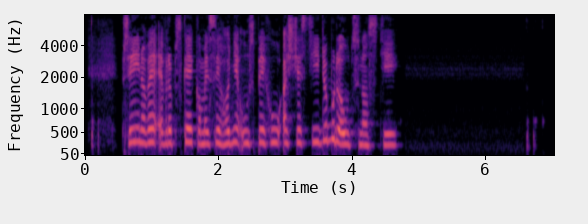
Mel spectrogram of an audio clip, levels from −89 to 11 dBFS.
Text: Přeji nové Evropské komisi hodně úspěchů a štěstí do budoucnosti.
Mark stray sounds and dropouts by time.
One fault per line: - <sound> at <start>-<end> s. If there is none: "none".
none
